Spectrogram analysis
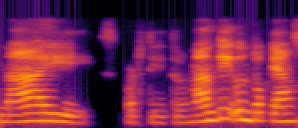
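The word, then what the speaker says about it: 나의: Contohnya kalau saya yang na gitu ya, na milik saya gitu, jadi na dia dibacanya bukan na tapi jadi nae, seperti itu.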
